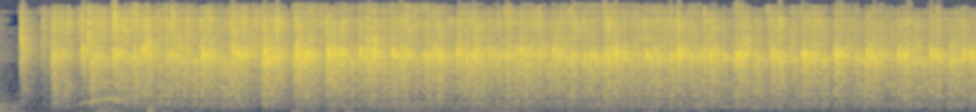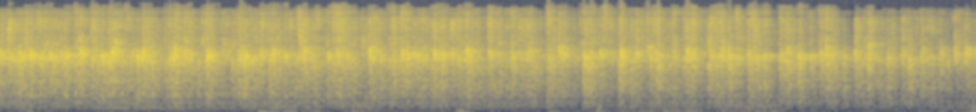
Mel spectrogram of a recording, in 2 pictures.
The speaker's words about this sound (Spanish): Y uno tiene el privilegio de decir, y este es el maravilloso aplauso para recibirle, al gran periodista Javier del Pino.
